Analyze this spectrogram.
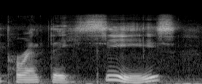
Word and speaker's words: parentheses: them differently as well the singular sis is what we're familiar with like the word parentheses is one only but if you're talking about parentheses going on both sides of a word if you want to talk about that together they are the parentheses you pronounce it ease and you write SES so the plural form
